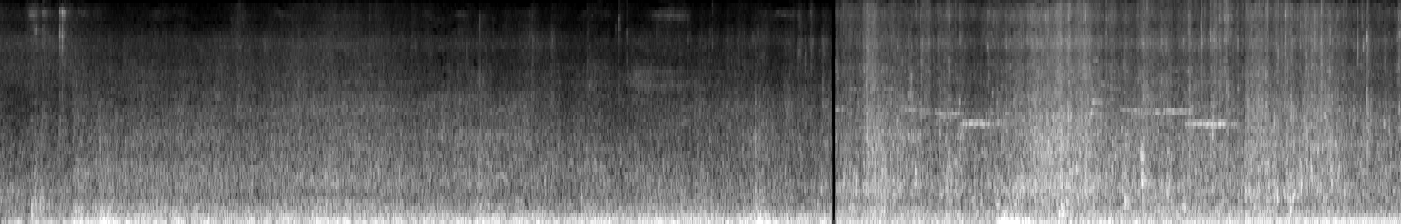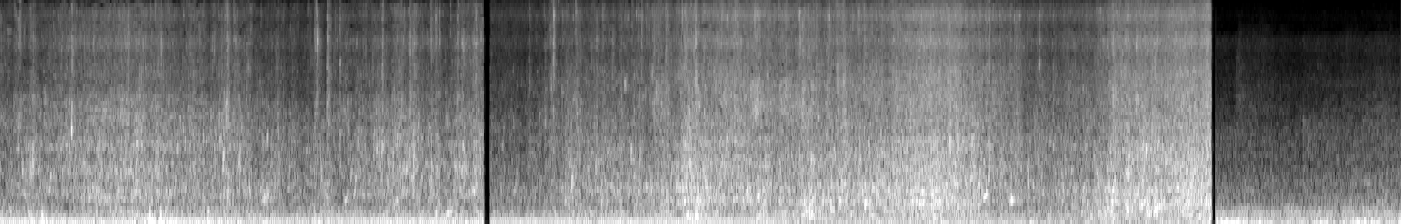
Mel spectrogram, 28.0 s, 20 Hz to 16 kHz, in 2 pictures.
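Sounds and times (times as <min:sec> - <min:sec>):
wind noise: 0:00.0 - 0:08.3, 0:09.0 - 0:12.5, 0:14.1 - 0:17.3
boat engine humming: 0:00.0 - 0:28.0
water wash: 0:07.9 - 0:26.2.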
